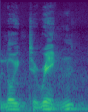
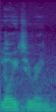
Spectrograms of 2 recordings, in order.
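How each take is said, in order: First: The last syllable is stressed. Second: The last syllable is swallowed and unstressed. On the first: The speaker calls it wrong. "loitering is not a word that you ever stress the last syllable of. You don't go" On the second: The speaker calls it right. "So you do kind of swallow that"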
